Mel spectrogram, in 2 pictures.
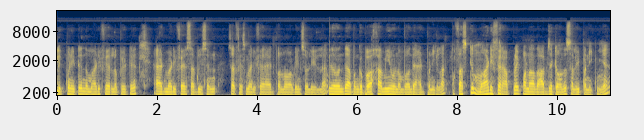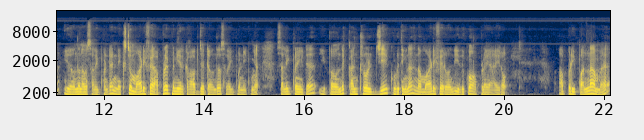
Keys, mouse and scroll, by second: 1.1 click, 12.8 shift+click, 17.6 ctrl+j, 21.4 ctrl+z.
